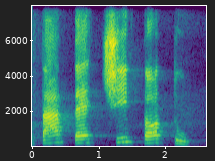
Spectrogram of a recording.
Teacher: na frente do i, o t vira ch · Term: palatalização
